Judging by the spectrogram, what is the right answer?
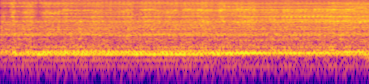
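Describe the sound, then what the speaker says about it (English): Spindle gouge cutting a small wooden lighthouse ornament spinning on a lathe, a steady, continuous hissing whir with a faint motor hum underneath, close and unbroken throughout with no talking. "we'll use a spindle gouge. Spindle gouge is a little sharper point."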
